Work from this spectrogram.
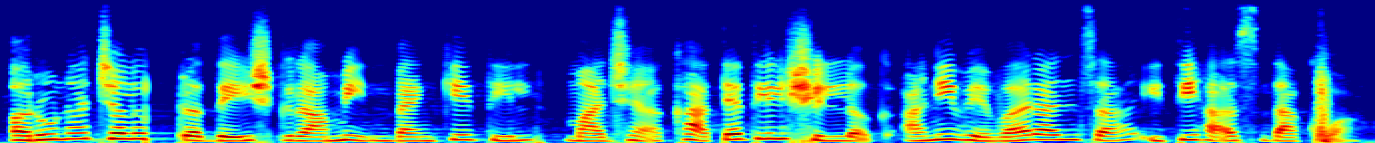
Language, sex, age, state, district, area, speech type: Marathi, female, 30-45, Maharashtra, Buldhana, urban, read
